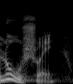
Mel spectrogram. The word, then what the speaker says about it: 绿: 好，所以呢，我们看一下这阙词：花褪残红青杏小，燕子飞时绿水人家绕。啊，我在读的时候我读成露水，我现在念绿水，大家会不会不要说我读错了？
